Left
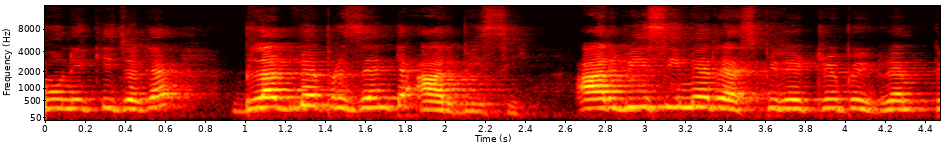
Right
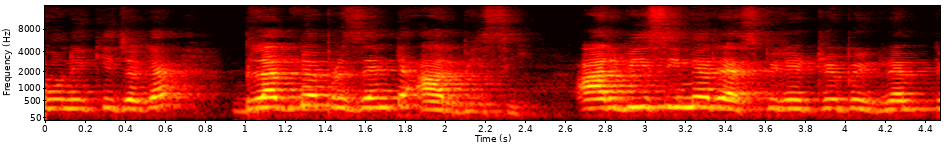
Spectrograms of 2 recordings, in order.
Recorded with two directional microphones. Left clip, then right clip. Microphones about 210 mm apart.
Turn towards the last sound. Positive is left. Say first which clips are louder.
# left 1 dB
turn(degrees=50)  # may be behind; listen again after turning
